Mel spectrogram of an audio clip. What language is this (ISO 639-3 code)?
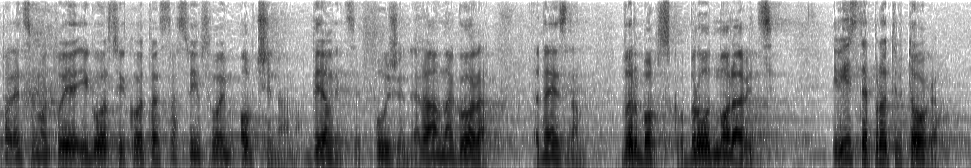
hrv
